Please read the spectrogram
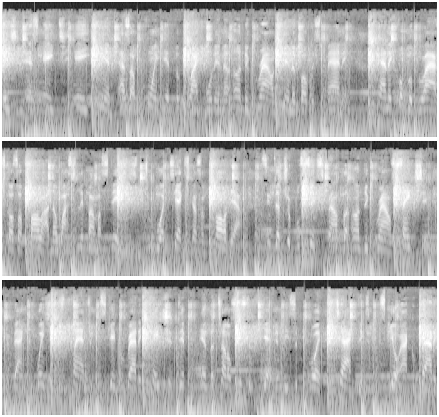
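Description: Hip hop music: rapped vocals over a beat with a heavy, steady bass and drum pattern.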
